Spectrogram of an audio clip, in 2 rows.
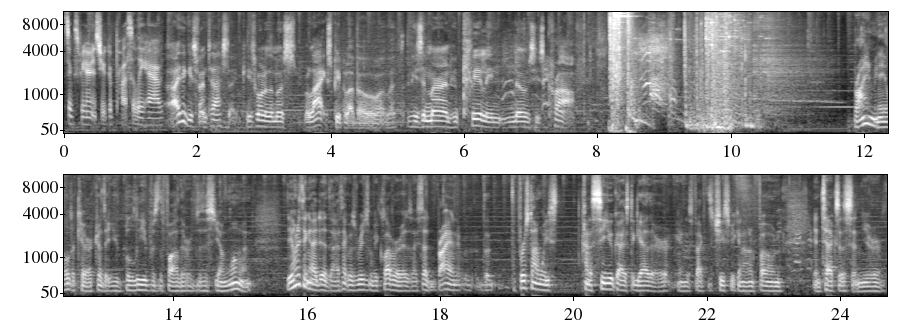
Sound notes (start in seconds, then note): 8.3 shrieks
